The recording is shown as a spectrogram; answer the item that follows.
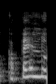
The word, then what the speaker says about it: capello: is it a pitfall because guys in English we don't really have any uh situation in which just by making the same consonant stronger and that's the effect of the double it changes its meaning whether you say I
